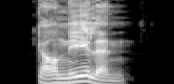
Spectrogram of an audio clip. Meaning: plural of Garnele
- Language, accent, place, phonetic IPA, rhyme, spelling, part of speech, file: German, Germany, Berlin, [ɡaʁˈneːlən], -eːlən, Garnelen, noun, De-Garnelen.ogg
